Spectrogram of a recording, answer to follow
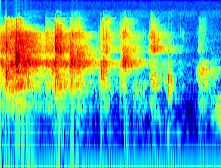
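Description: A few faint scattered handclaps, irregularly spaced and dying away within about two seconds.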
